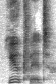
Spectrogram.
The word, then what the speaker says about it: Euclid: Robinette, and I'm going to try and pronounce this Euclid? We're going to look it up. Euclid.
